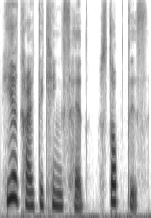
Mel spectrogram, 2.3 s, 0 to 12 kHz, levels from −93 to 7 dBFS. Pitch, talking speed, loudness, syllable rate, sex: 230 Hz, 185 wpm, -18 LUFS, 4.3 syllables/s, female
